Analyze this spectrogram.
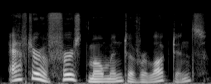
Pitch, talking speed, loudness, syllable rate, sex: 155 Hz, 170 wpm, -17 LUFS, 5.7 syllables/s, male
